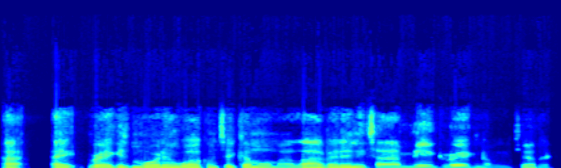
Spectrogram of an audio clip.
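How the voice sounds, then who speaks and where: A man's voice: monotone, normal speed, dark tone. A man hosting a casual livestream, talking bluntly in slang and repeating words for emphasis. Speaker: host of a livestream show. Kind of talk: casual live talk with commentary. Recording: muffled, boomy roomy livestream audio.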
